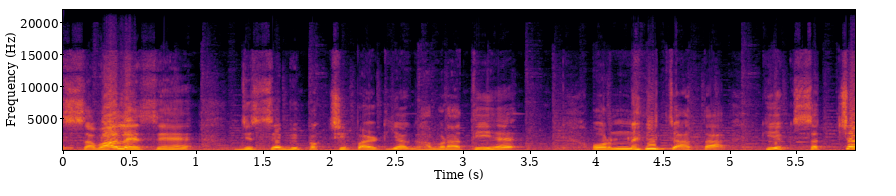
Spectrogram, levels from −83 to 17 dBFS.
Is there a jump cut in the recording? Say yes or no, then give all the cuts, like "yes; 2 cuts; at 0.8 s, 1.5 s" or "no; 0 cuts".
no; 0 cuts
